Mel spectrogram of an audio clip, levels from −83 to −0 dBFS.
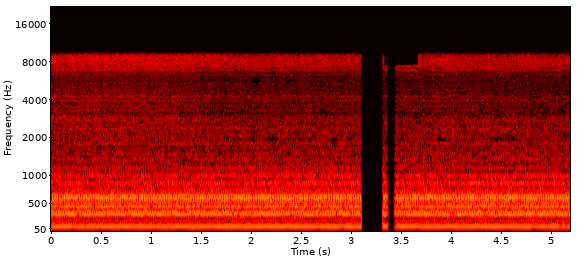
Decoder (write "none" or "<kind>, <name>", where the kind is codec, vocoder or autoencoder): vocoder, BigVGAN v2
